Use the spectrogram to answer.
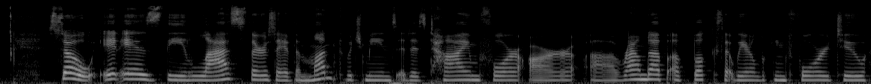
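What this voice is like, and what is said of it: Slightly odd, cold-affected voice. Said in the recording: “I am sort of recovering from a cold, so if I sound a little weird”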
